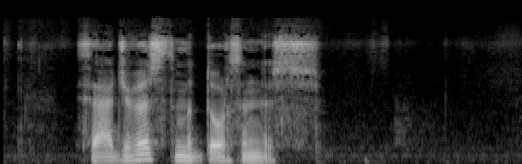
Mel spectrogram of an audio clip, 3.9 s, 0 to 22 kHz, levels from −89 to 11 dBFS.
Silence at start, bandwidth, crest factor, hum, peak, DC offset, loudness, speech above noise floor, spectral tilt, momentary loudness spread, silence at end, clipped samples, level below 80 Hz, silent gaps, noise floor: 0.6 s; 14 kHz; 20 dB; none; -2 dBFS; under 0.1%; -18 LUFS; 45 dB; -3 dB/octave; 7 LU; 1.55 s; under 0.1%; -54 dBFS; none; -64 dBFS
